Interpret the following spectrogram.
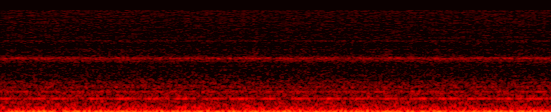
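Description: Steady background hum with a few constant pitches over a low rumble, unchanging throughout: room noise.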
